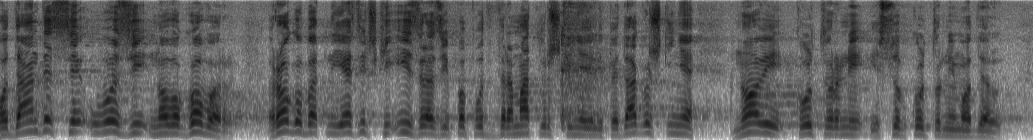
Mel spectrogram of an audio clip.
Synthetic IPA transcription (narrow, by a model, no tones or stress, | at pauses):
o̞d̪aːnd̪ese̞ʔuʋo̞zinoʋo̞ɡo̞ʋo̞ɾ | ɾo̞ɡobat̪nijezit͡ʃkiʔizɾazipo̞put̪d̪ɾamat̪uɾʃkiɲeiliped̪aɡo̞ʃkiɲe | no̞ʋikulˠt̪uɾniisubkult̪uɾnimod̪el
